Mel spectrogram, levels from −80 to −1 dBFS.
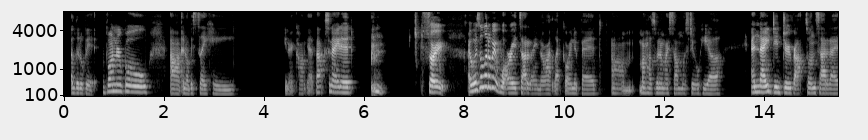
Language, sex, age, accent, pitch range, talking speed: English, female, 20-39, Australian, 155-185 Hz, 165 wpm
